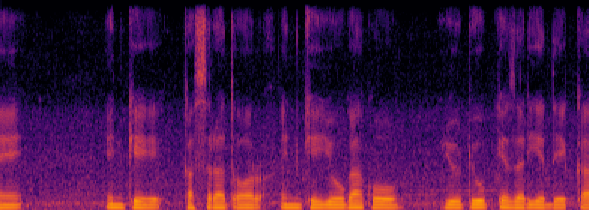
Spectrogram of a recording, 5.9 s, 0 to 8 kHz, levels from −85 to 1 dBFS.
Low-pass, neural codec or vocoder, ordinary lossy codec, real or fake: none; none; none; real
